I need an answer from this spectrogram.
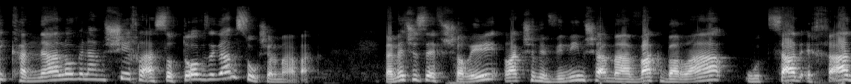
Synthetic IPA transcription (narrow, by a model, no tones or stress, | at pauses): ikʰanalo̞veleamʃiχleaso̞tːo̞vzeɡamsuɡʃe̞lma̰ːva̰k | veaame̞tʃe̞zeefʃaʁiʁakʃe̞mevinimʃeamaːvakbaʁa | ut͡sad̪e̞χa̰d̪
